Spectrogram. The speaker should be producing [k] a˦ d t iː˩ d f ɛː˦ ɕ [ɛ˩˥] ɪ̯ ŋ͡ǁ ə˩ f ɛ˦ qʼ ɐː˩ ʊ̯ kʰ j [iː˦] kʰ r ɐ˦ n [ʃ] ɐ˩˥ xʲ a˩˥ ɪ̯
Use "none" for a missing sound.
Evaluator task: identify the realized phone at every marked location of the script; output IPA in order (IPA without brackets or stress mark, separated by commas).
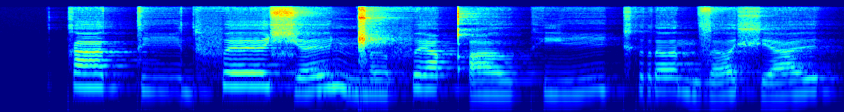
k, ɛ˩˥, iː˩˥, z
